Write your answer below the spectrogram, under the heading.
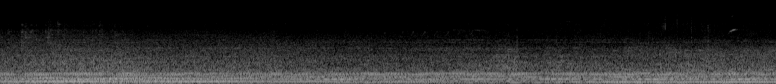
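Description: A steady low hum made of several held tones, with a slight shift in its pitches about halfway through.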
